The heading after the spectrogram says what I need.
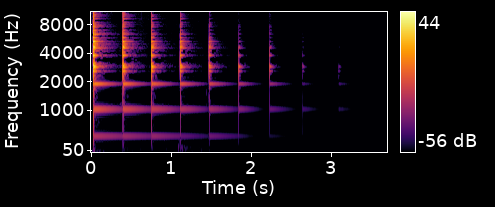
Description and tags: A wooden ball on a string swinging against a clay vase. Kind of a natural delay.
against, ball, clay, delay, effect, hit, natural, percussion, vase, wooden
